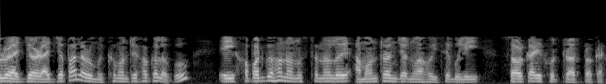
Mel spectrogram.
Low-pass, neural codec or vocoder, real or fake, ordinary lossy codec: 3.6 kHz; none; real; none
